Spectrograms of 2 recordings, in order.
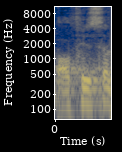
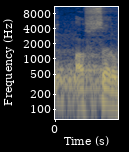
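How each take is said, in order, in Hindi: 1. इसे तीन अक्षरों में बोला जाता है, 'of-fi-cer'। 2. इसे दो अक्षरों में बोला जाता है, 'af-sar'। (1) "ऑफिसर नहीं" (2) "अफसर बोला जाएगा उर्दू में"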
